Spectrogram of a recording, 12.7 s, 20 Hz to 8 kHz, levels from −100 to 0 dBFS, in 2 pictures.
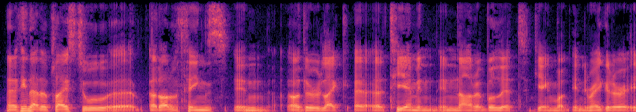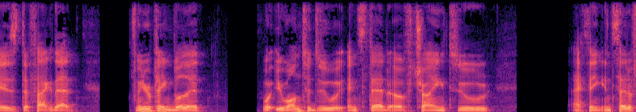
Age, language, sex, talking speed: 20-39, English, male, 215 wpm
